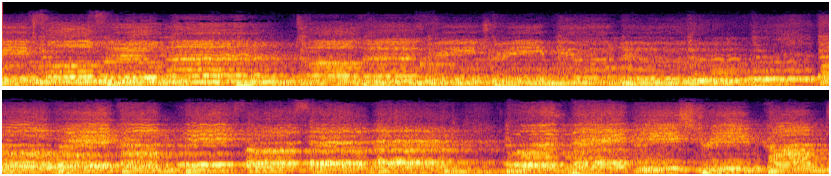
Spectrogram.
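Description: Choir singing in harmony with an orchestra, a bass line stepping from note to note beneath, about one note every half second to second.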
